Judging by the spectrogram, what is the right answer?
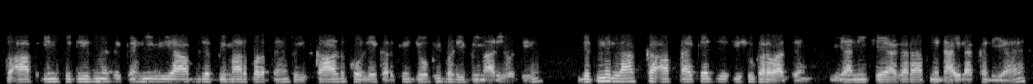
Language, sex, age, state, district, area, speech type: Urdu, male, 18-30, Uttar Pradesh, Saharanpur, urban, conversation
